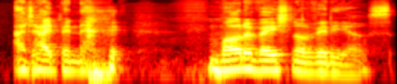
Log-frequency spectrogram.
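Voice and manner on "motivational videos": chuckling around the words; amused, self-mocking laugh. Real, not acted. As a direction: laugh at yourself as you say it. Laughing at his own search.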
